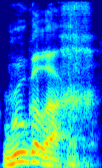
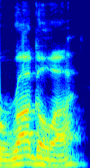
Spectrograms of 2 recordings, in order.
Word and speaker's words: Rugelach: Rugelach. See, it has to sound like you have a severe sinus infection or something to say it right. Rugelach or rugala, if you're a New York Jew, like my family is,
